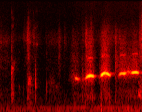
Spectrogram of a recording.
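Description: A person whistling four short notes in quick succession, each pitched a little higher than the last.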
